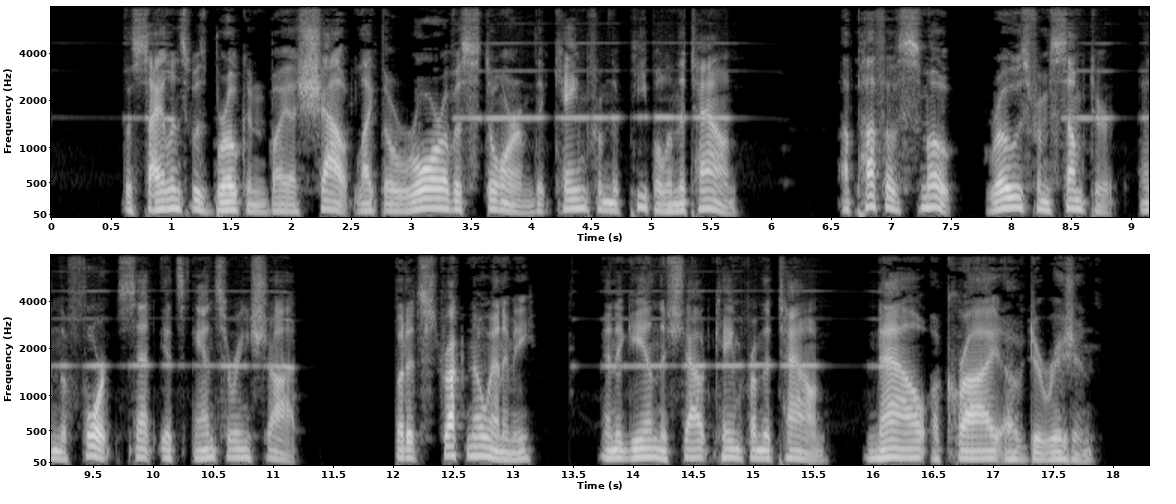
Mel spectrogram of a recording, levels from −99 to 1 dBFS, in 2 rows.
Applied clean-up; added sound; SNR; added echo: neural mask model RNNoise.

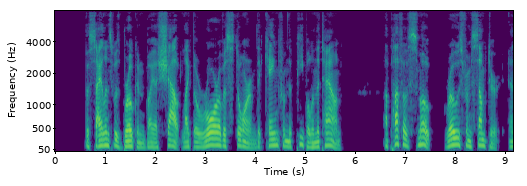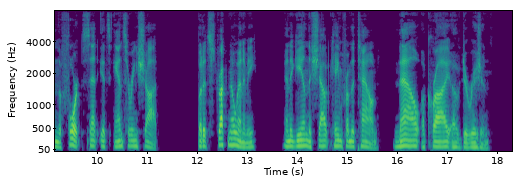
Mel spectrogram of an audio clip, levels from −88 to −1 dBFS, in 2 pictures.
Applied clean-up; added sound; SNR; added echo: none; none; none; none.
